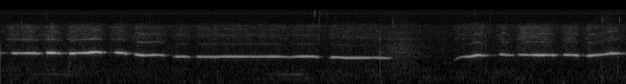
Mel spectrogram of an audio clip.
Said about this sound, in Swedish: Du försökte ju vissla den här låten. Vi får in ett lite bättre exempel på vissling.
